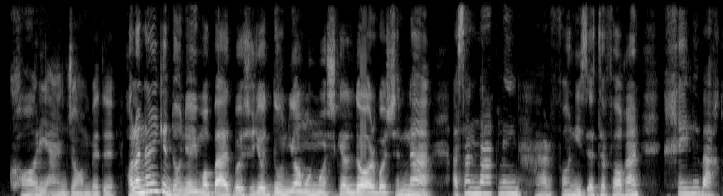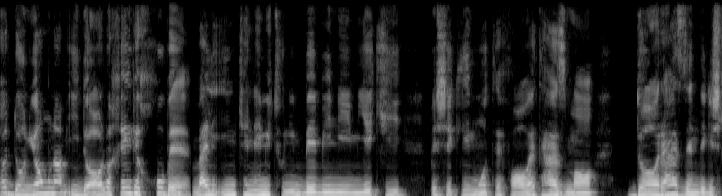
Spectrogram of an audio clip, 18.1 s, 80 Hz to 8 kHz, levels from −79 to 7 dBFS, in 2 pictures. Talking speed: 140 wpm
